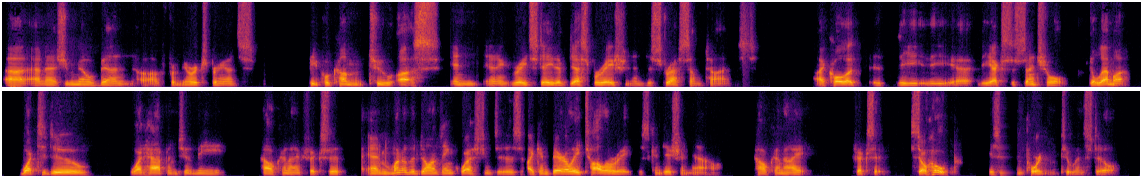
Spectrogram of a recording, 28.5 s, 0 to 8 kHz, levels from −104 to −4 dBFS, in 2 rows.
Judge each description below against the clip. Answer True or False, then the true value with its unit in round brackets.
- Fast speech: False (150 wpm)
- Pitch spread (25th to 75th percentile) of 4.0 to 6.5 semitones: True (4.3 semitones)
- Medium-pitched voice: False (105 Hz)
